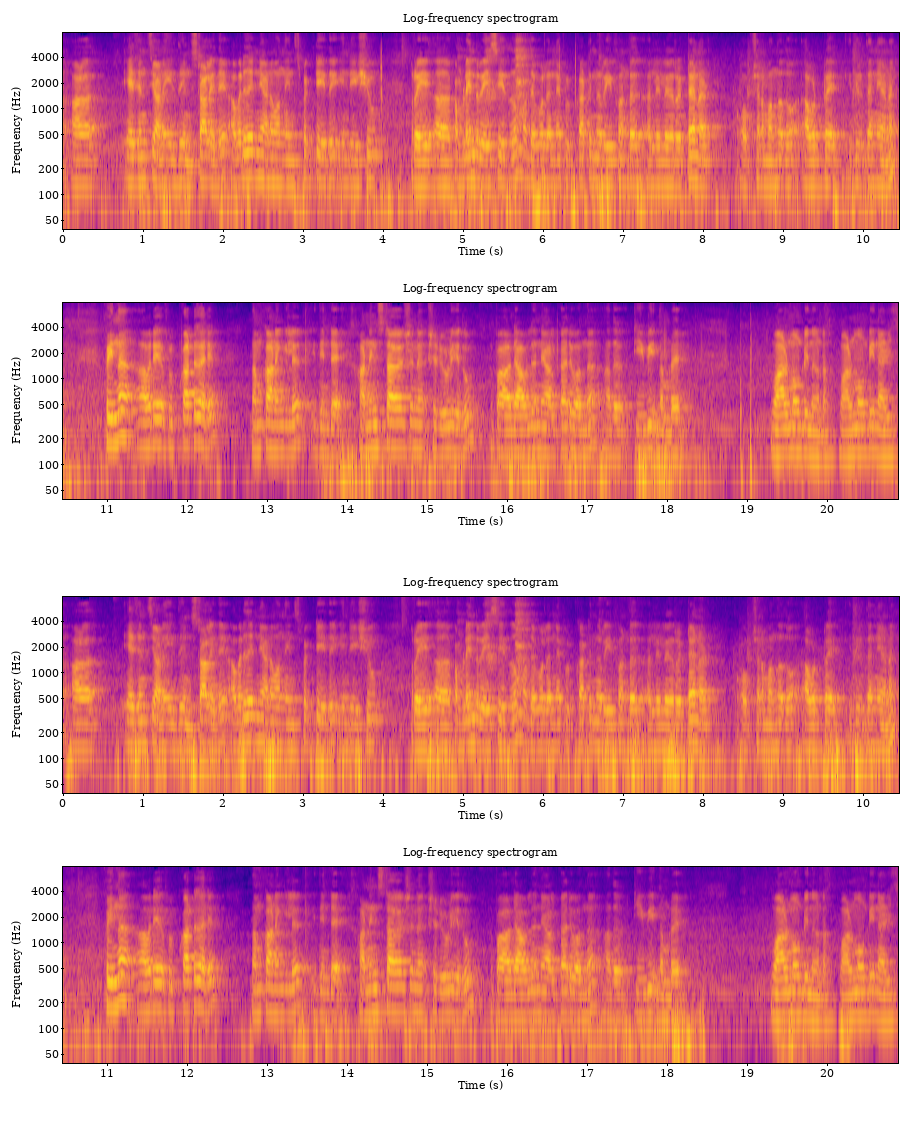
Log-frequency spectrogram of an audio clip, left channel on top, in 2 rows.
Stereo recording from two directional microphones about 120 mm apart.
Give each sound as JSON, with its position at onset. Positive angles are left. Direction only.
{"t": 0.1, "sound": "speech", "side_deg": -15}
{"t": 19.3, "sound": "a man's voice", "side_deg": -25}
